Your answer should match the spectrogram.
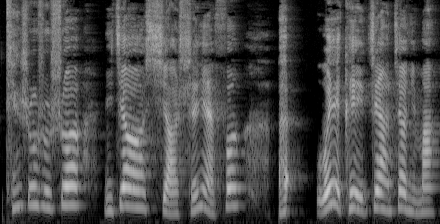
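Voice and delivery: put-on high, innocent girlish voice; naive young girl. A narrator's reading. Girl asks what to call the narrator, high naive voice. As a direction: pitch it high, guileless and eager. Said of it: "他心思单纯啊， 信了，连连的点头说".

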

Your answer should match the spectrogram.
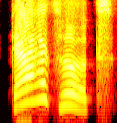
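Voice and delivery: loud startled exclamation, pitched high; crying out. A narrator's reading. Walrus finds a cat on the table, crying out loudly. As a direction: burst out in alarm. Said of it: "cried the walrus".

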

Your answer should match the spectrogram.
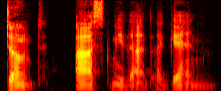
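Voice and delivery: very low, quiet devil's threat; dark, restrained menace; menacing. A narrator's reading. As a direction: warn him in a deep, softened voice.

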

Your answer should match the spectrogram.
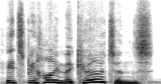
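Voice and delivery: high-pitched mock alarm; child feigning fright. A narrator's reading. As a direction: play a frightened child telling Dad. Boy fakes fright to dad.

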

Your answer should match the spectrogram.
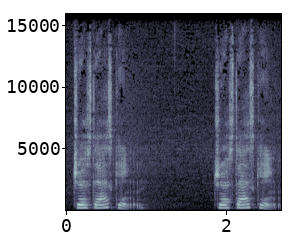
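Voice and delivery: "just asking" run together as "jus-tasking"; linking. Shown as a demonstration. Teacher repeats for learners, "just asking" linked. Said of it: "我们可以自然地带一个连读".

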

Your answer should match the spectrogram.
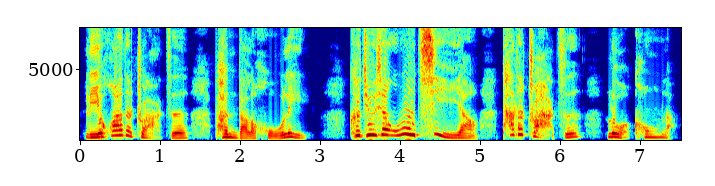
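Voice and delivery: ordinary delivery

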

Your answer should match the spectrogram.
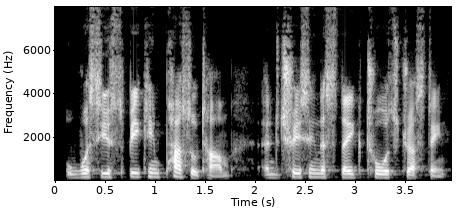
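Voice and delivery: ordinary delivery, nothing marked

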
